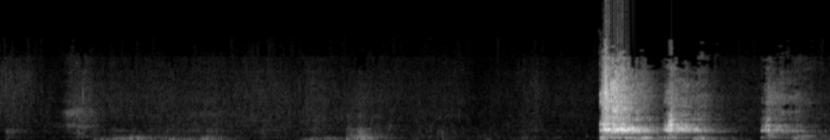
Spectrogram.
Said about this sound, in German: Oh, das hat man jetzt aber gehört. Wir husten uns jetzt einmal zurecht.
